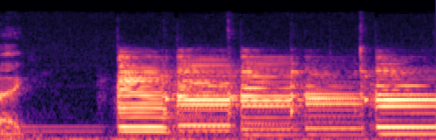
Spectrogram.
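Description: Epiphone semi-hollow electric guitar playing a quick phrase of single picked notes, about five notes stepping through the low strings, starting about half a second in.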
